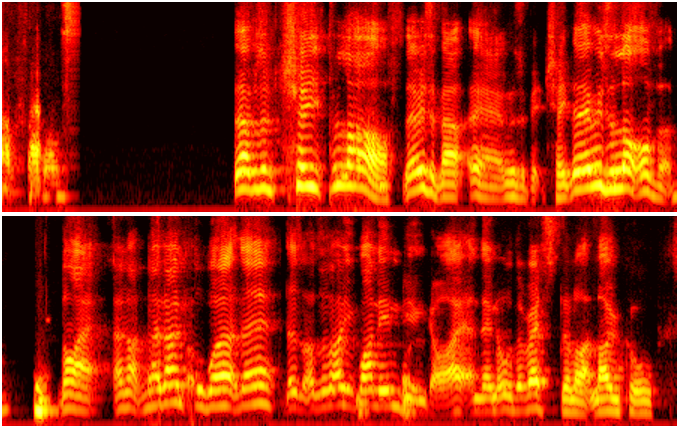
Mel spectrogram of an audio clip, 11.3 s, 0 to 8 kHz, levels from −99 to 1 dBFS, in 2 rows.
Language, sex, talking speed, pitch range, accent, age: English, male, 225 wpm, 135-195 Hz, British, 20-39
